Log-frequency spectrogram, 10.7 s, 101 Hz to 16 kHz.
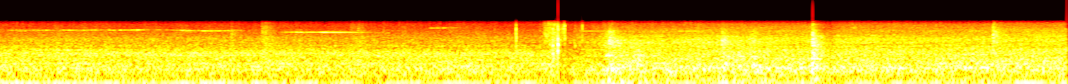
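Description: Yamanote Line E231-500 series commuter train running, heard from inside the front car: a steady low rumble and hum with a few sharp clicks scattered through it.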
